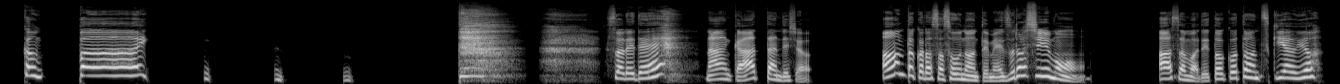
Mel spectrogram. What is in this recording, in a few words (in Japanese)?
悩みを聞く先輩30代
